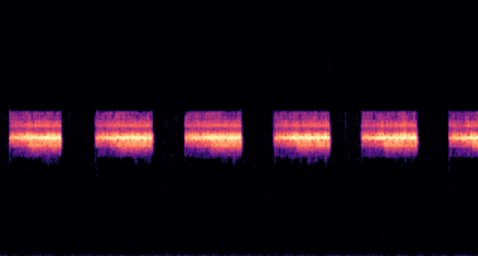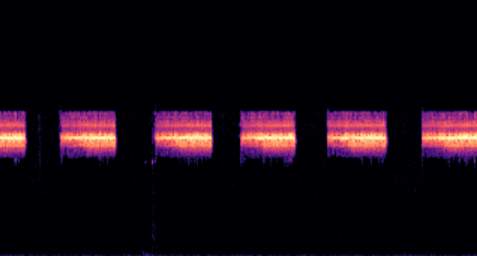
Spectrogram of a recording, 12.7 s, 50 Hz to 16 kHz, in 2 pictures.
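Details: Pale bell cricket song from a 2020 National Institute of Biological Resources recording: eleven evenly paced, high ringing trills, each roughly three-quarters of a second, repeated about fifty times a minute with short gaps and faint background hum.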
